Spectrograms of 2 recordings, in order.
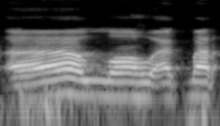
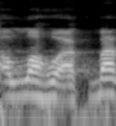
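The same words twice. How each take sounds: First: The first vowel of Allah is drawn out long. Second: The first vowel of Allah is short. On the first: It asks whether God is the greatest. The speaker calls it wrong. "Bila dia buat Allahu akbar, adakah Allah Maha Besar?" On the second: It states that God is the greatest. The speaker calls it right. "Biasa Allahu akbar maknanya Allah Maha Besar"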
